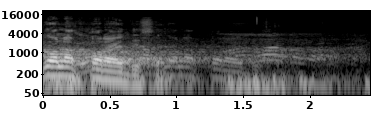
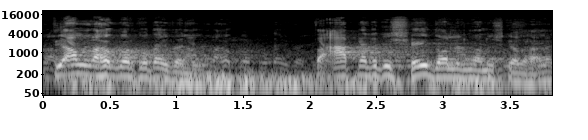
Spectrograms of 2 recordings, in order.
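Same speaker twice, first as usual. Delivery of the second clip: usual speaking voice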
